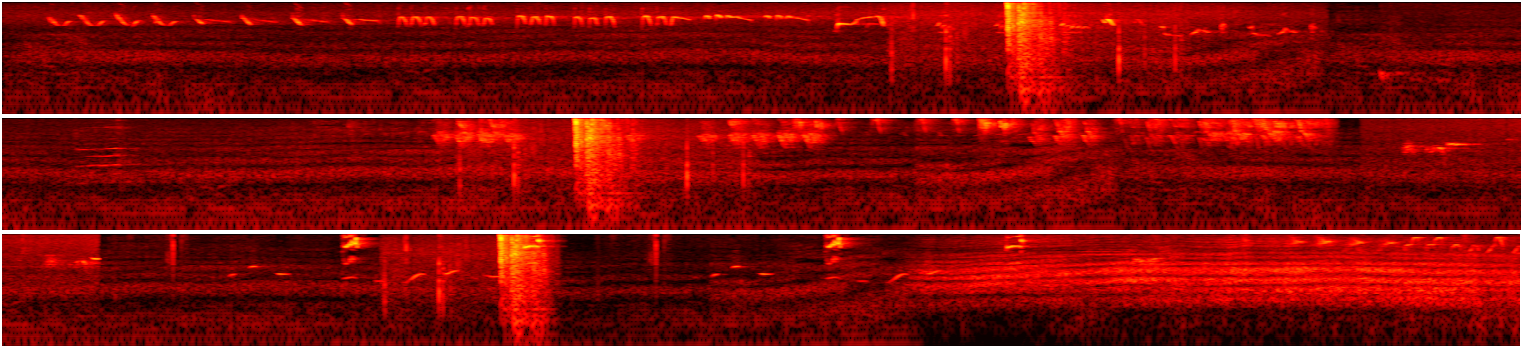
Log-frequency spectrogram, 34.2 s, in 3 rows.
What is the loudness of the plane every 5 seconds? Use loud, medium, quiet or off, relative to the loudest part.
medium, medium, medium, medium, medium, medium, loud.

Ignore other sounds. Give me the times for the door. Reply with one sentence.
The door can be heard from 6.7 to 8.9 s, from 14.8 to 17.1 s and from 25.6 to 26.9 s.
